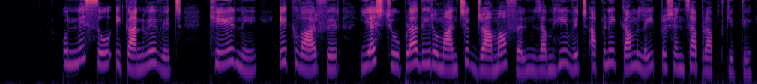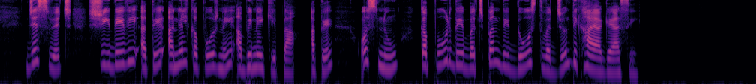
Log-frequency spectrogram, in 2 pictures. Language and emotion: Punjabi, neutral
